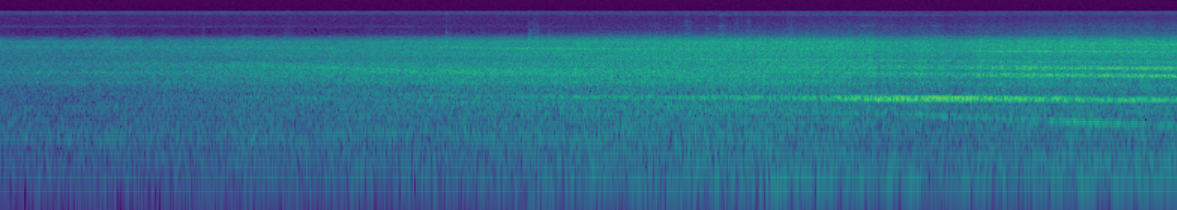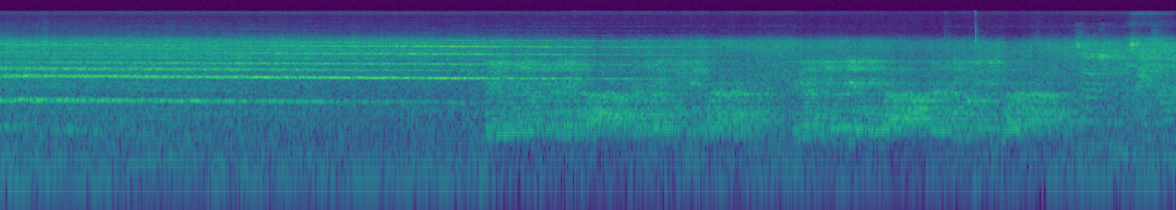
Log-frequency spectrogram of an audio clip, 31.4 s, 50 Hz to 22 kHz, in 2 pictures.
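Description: Seoul Line 2 subway train coming into the station, growing louder. Its electric motor whine falls slowly in pitch as it brakes. About two-thirds of the way in, a voice announcement starts over the train's running noise.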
